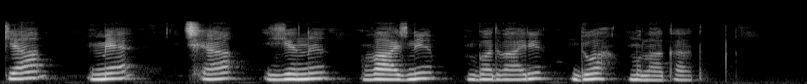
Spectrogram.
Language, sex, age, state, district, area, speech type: Kashmiri, female, 30-45, Jammu and Kashmir, Shopian, rural, read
